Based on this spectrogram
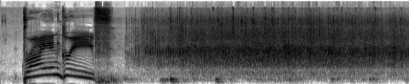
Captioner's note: audience applauds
